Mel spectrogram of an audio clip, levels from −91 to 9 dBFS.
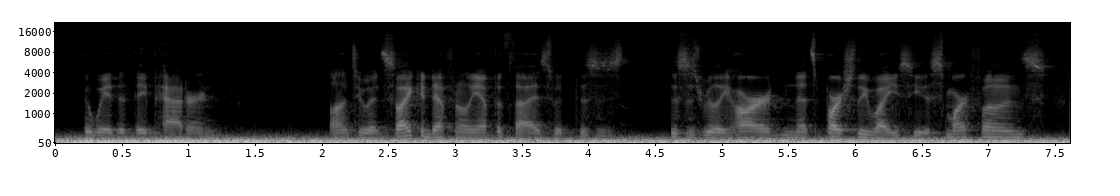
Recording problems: low rumble; loud; throughout; as loud as the speech

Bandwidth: 16.5 kHz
